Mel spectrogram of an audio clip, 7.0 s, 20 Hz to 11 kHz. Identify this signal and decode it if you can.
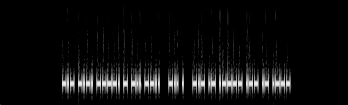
Morse code, heard as a keyed tone, about 46 wpm, 700 Hz. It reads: KC9TDZ DE KA1WAJ
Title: USA Callsign DE Callsign - 6 Characters - 45wpm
